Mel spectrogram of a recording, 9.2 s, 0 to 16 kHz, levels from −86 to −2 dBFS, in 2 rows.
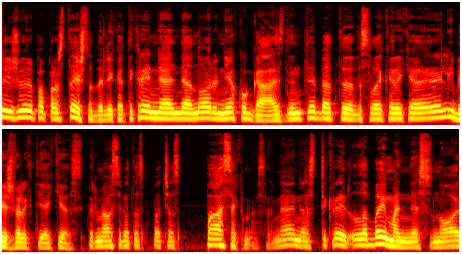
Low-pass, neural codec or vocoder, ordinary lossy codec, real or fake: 14.4 kHz; none; MP3, 64 kbps; real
